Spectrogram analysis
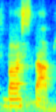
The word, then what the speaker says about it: bus stop: uh, And then the next one is bus stop. So bus stop is a compound noun. The main stress is on the first word.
